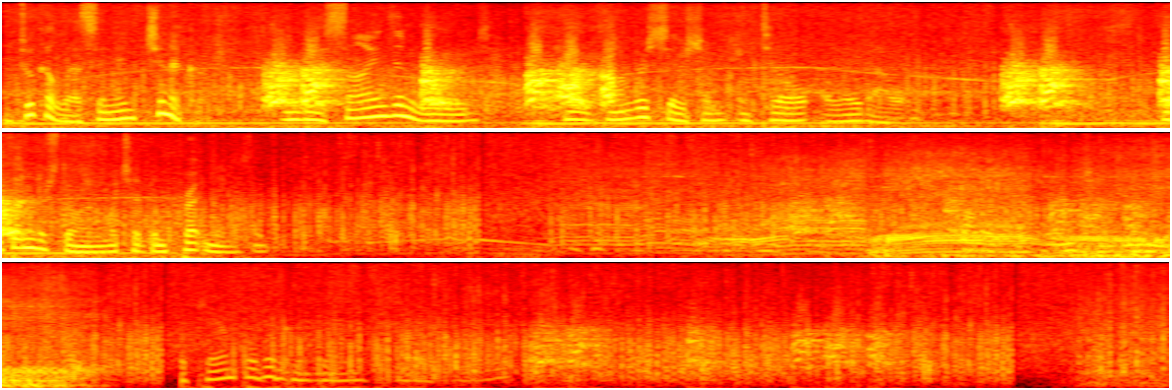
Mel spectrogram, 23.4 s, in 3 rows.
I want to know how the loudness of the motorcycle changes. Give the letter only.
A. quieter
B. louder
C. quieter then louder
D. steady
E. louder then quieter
B.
